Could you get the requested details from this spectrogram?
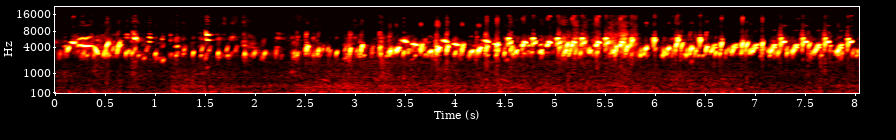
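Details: Loud European goldfinch song: a rapid stream of high, tinkling twitters with sharp metallic notes and trills that grows denser and busier toward the end.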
